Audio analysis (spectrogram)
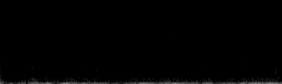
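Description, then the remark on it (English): Quick, irregular taps of someone typing a Google search on a tablet's touchscreen, fairly soft, with a low background rumble and no talking. “You don't have to keep typing.”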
